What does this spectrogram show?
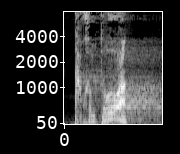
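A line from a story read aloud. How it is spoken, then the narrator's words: Hissing shriek. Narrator (Vietnamese): Cánh tay rít lên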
